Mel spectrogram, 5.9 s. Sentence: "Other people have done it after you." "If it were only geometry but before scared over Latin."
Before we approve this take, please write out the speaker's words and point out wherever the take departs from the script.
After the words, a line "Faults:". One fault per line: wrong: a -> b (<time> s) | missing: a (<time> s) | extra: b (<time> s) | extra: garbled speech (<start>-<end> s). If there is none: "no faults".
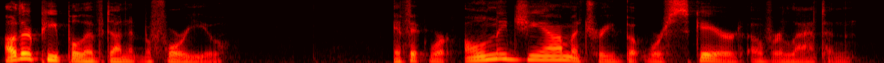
"Other people have done it before you." "If it were only geometry but we're scared over Latin."
Faults:
wrong: after -> before (0.9 s)
wrong: before -> we're (4.3 s)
